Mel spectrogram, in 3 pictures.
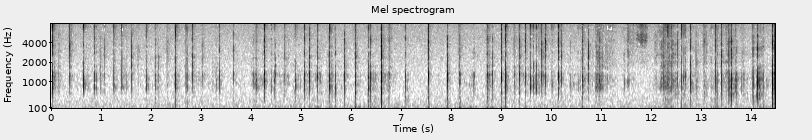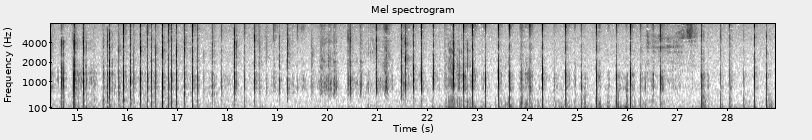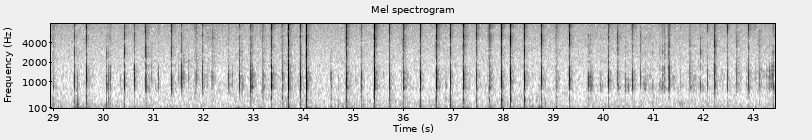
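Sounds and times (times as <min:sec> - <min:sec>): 
plastic objects tapped and scratched: 0:00.0 - 0:11.2, 0:12.1 - 0:43.4.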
